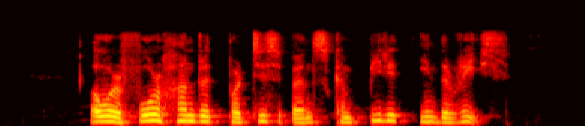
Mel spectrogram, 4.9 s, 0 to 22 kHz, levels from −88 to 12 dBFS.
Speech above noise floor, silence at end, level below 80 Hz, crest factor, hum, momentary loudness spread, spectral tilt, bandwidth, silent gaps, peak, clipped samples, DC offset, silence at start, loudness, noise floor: 57 dB; 0.7 s; -62 dBFS; 18 dB; none; 11 LU; -7 dB/octave; 8 kHz; none; -6 dBFS; under 0.1%; under 0.1%; 0.75 s; -23 LUFS; -80 dBFS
